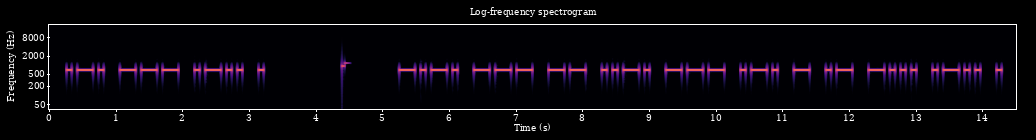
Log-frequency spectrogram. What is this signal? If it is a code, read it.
Morse code, heard as a keyed tone, about 15 wpm, 700 Hz. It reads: ROLE COMFORTABLE
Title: Sentences from Top 1500 Words - New Word Drill Alt - 15wpm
